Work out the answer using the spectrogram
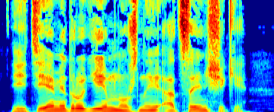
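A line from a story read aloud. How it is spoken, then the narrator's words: Calm smiling reply. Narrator (Russian): спокойно улыбнулся я в ответ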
